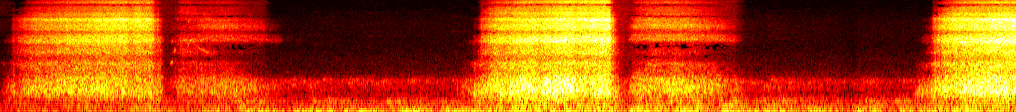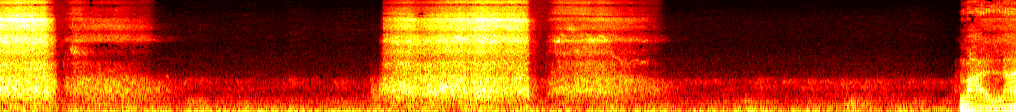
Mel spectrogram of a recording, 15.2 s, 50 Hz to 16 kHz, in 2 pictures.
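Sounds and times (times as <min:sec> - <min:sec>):
sleeping Boston terrier puppy breathing and snorting: 0:00.0 - 0:01.9, 0:03.6 - 0:05.4, 0:06.9 - 0:08.8, 0:10.4 - 0:12.6
speech: 0:14.9 - 0:15.2.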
